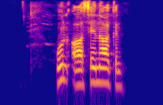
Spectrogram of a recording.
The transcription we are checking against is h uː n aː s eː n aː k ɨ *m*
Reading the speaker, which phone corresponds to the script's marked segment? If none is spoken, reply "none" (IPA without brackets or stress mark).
n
